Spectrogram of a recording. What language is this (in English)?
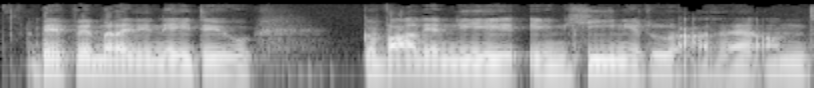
Welsh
